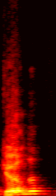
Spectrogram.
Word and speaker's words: Curd: Je m'appelle Curd, donc ça s'écrit C-U-R-D.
